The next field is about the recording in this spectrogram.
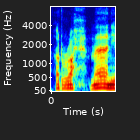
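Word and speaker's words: الرحمن: So, Bismi, and then Allahi, then Ar-Rahmani. Remember, the Shadda represents two letters.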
